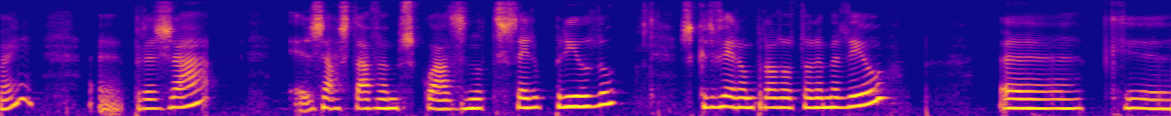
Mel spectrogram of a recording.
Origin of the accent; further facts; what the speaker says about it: Vila Franca, Centro, Portugal; Na minha terra só, assim mais perto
